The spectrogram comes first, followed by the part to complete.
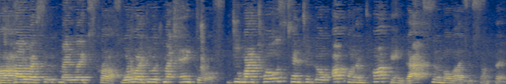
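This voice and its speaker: A woman with a Boston accent talks at a fairly quick pace and a high pitch, using ordinary pitch variation. She hardly pauses, and there is noticeable background noise. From Boston, US. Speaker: body language expert. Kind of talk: interview. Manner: fast.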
